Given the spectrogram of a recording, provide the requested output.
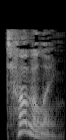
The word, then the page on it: tunnelling: British English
